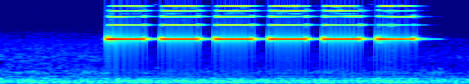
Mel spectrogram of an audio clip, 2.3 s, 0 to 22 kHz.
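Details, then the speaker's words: First Response (Dicon) SA5 smoke alarm piezo horn. Six shrill, even beeps near 3 kHz in a quiet room; an ordinary piezo alarm sounding normally. "So yeah, the alarm sounds like your everyday piezo."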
